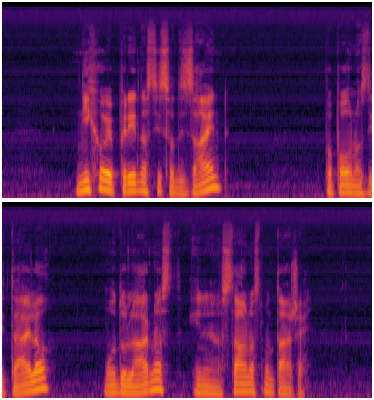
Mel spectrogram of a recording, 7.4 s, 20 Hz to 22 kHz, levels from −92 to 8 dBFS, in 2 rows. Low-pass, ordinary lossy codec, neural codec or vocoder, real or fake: 19.8 kHz; none; none; real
